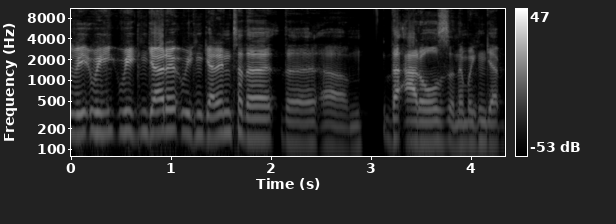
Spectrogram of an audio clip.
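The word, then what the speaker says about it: ATLS: The ATLES, which is the correct way to pronounce it, it does not have a second A, and I will fight anyone who disagrees.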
